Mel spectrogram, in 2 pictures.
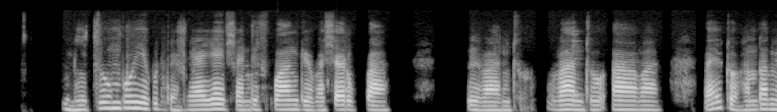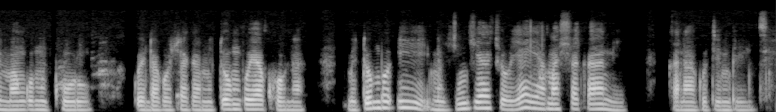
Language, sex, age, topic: Ndau, male, 18-24, health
